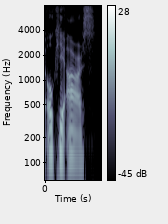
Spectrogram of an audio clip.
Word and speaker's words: OKR: Ne, ausgesprochen. Nee, nee, nicht. Äh, es ist O-K-R.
